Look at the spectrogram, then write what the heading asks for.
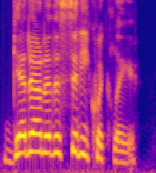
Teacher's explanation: The T in get flaps before out. The T in out flaps before of. The T in city flaps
